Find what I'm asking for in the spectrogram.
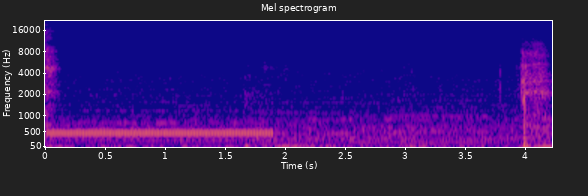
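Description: A telephone in a video game, heard faintly: a steady dial tone holds for about two seconds, then shifts to short dialing tones ending in a brief click.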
